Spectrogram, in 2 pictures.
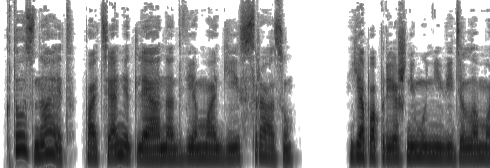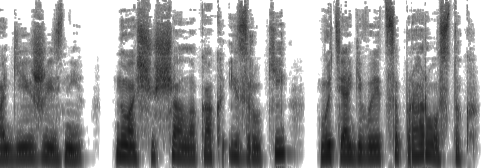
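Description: A woman telling a first-person fantasy story as an audiobook narrator, with lively, engaged storytelling. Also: fairly low pitch, normal speed, no room sound, studio quality.

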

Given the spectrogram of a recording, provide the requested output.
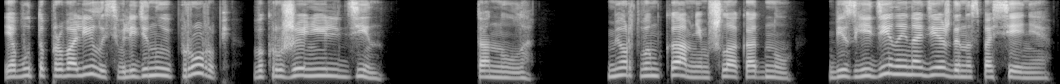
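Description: A woman's voice: mid-range voice, measured pace, darkish tone, no echo, clean studio sound. A woman reading a first-person story aloud in an emotive, dramatic audiobook style. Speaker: narrator. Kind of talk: scripted audiobook narration.

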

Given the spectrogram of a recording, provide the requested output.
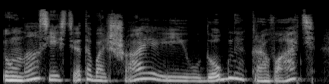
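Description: A woman's voice: a little slow, breathy edge, no room sound, studio quality. Woman voicing an exasperated young heroine. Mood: pleading. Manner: pleading, higher and animated.

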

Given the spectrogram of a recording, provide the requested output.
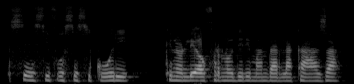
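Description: A woman reading the part of a sensible, witty young woman in a clear, lightly wry tone. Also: on the low side, monotone, fairly quick, close to an everyday voice.

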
